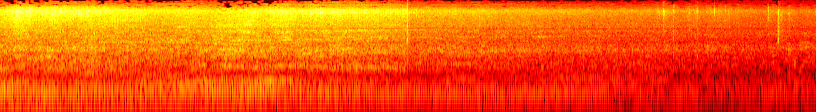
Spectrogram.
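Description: A motor vehicle's engine running, loud at first and fading gradually over several seconds, as if passing and moving away.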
